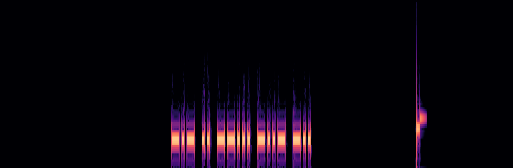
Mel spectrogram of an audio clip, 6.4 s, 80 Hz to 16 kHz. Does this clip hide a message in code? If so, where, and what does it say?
Yes: Morse code from 2.1 to 3.9 s, heard as a keyed tone, about 38 wpm, 700 Hz. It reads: KI7XD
